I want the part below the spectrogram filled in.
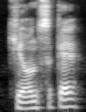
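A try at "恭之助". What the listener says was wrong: Kyonosuke. There's no, you don't put, a, accent on any of the syllables. It's pretty flat.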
